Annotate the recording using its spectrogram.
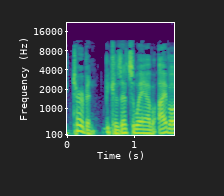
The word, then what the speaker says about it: turbine: Now, do you pronounce it turbine or turban? – Well, either way, depending, I guess, on who I'm talking to. I think it's turban, but I do too.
